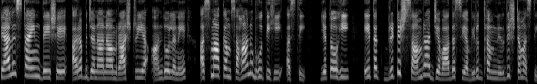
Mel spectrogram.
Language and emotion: Sanskrit, neutral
